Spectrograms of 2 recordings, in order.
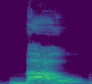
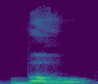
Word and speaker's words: bow: Donc le verbe a le son AO. Le mot a le son O.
